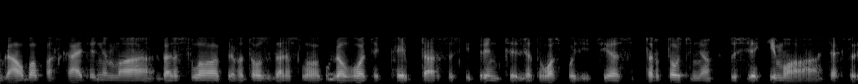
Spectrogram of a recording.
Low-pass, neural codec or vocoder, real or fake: 3.6 kHz; codec, 16 kHz, 16 kbps, FunCodec, trained on LibriTTS, 50 frames a second; fake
